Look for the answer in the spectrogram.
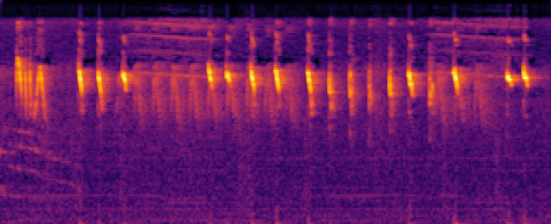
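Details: Hill prinia lure song for prompting other birds to sing: a brief thin descending whistle opens, then crisp high ticking chips follow in an even series, roughly three per second.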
